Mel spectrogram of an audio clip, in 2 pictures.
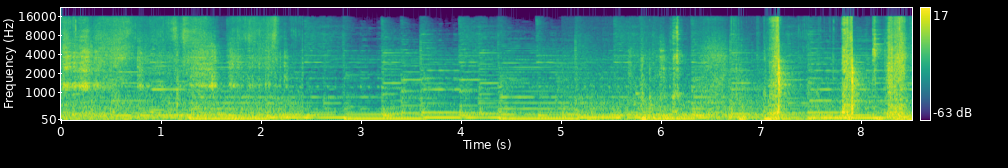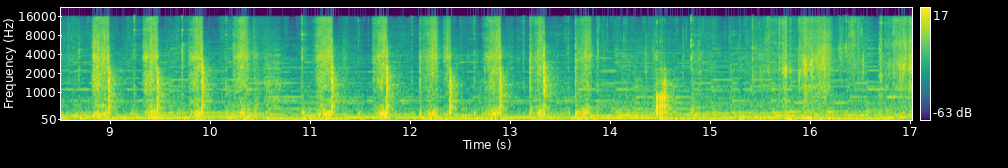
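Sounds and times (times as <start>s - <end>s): knife slicing onion on cutting board: 6.5s - 17.0s.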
